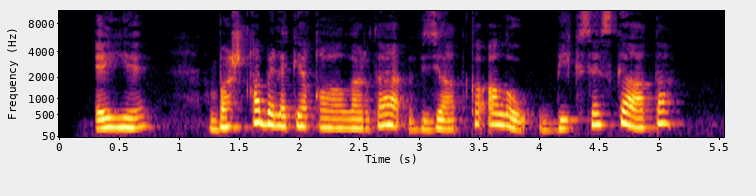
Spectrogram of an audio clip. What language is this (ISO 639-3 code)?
bak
